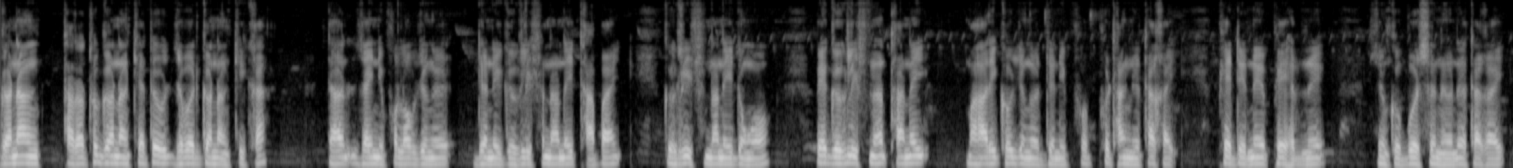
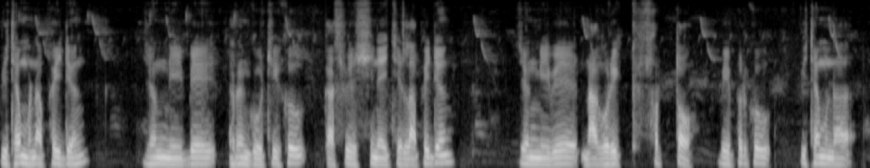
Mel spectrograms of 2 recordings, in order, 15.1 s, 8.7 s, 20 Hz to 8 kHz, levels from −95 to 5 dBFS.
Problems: low volume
